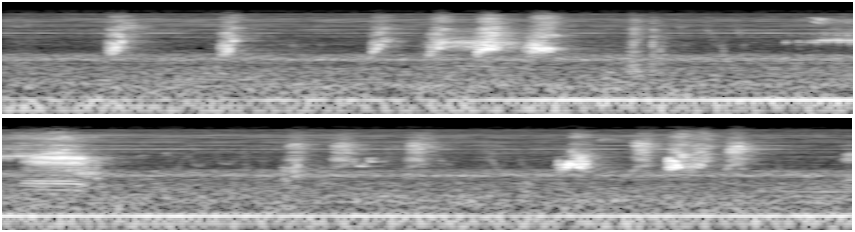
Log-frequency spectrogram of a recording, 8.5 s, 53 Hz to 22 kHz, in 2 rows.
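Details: Magpie tanager (Cissops leveriana) recorded 12 July 2008, giving harsh, scratchy call notes in loose bursts, several per second at times, over a steady low hum and faint insect buzz.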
